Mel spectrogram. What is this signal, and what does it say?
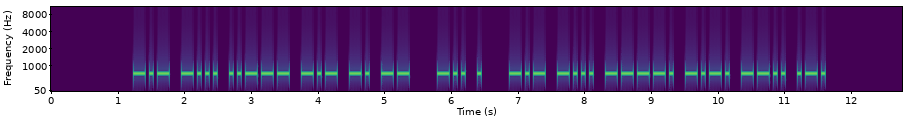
Morse code, heard as a keyed tone, about 20 wpm, 700 Hz. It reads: KB2KNM DE KB9CZR
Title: USA Callsign DE Callsign - 6 Characters - 20wpm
